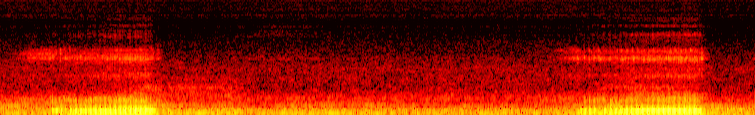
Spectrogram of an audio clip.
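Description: Two loud, low, rattling snores about five seconds apart with quieter breathing between. Snoring in a sleeping large dog.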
